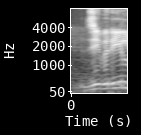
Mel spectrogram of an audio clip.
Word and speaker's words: জিবরীল: জিব্রাইল আলাইহিস সালামের নাম কোরআনে কারীমে জিবরীল রয়েছে যেটা অন্য উচ্চারণে জিব্রাইল অন্য কেরাতে জিব্রাইলও জিবরীল জিব্রাইল আর রুহ আর রুহর রুহ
